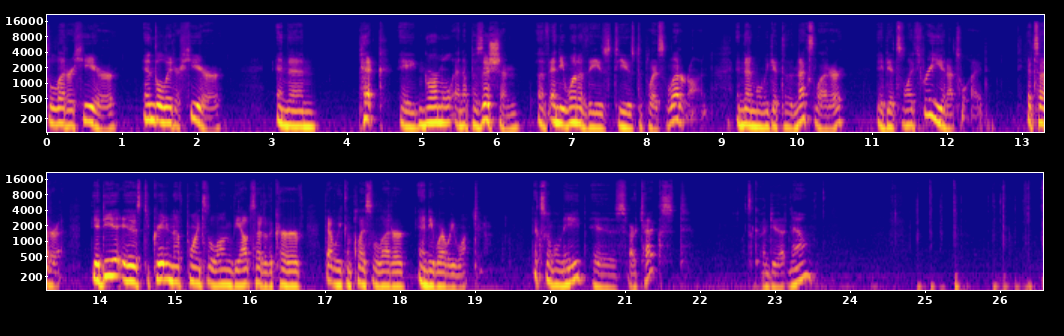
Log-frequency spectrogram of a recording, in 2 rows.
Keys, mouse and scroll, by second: 1.0 click, 11.0 click, 22.2-22.9 scroll down 3, 22.6-23.5 scroll up 7, 23.5 click, 25.0 shift+a.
